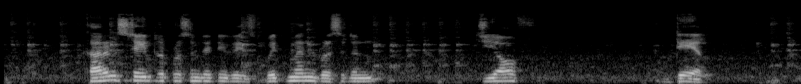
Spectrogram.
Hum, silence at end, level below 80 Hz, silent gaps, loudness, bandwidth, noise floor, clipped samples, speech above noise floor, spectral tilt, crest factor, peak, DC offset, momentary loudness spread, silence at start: none; 0.1 s; -56 dBFS; none; -23 LUFS; 11.5 kHz; -52 dBFS; under 0.1%; 29 dB; -6 dB/octave; 20 dB; -4 dBFS; under 0.1%; 24 LU; 0.05 s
